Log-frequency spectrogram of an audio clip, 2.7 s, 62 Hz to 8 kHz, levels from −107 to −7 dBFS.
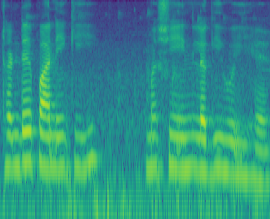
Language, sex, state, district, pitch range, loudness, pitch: Hindi, female, Uttar Pradesh, Budaun, 185-200 Hz, -27 LUFS, 195 Hz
